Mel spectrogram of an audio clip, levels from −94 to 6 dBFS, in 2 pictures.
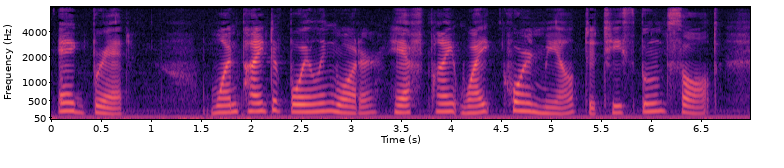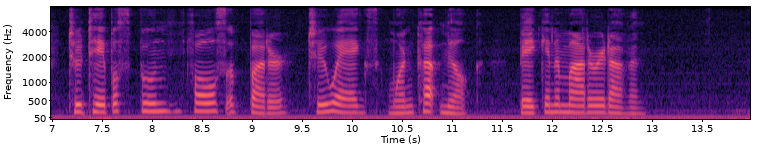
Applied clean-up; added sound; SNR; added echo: none; none; none; none.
